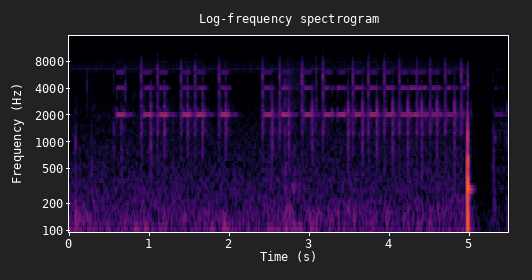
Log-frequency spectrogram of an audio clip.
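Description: A digital clock gives rapid, high-pitched electronic beeps in quick repeated bursts, ending with a sharp click and then silence.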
